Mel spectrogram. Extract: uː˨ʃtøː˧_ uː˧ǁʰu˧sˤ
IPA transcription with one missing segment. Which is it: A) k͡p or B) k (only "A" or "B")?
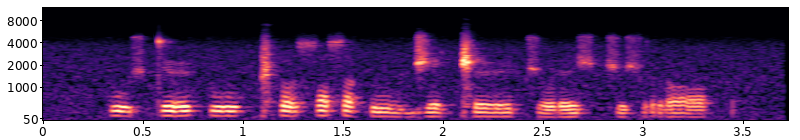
B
